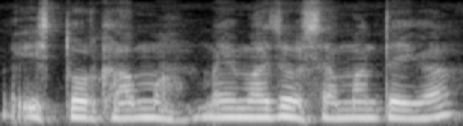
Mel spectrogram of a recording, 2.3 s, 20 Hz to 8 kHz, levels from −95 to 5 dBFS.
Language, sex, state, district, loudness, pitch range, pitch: Wancho, male, Arunachal Pradesh, Longding, -15 LUFS, 155-170 Hz, 160 Hz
